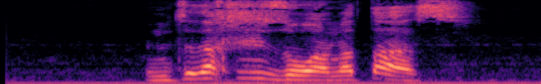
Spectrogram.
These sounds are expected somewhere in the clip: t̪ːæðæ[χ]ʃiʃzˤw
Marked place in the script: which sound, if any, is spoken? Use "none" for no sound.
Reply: χ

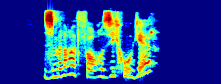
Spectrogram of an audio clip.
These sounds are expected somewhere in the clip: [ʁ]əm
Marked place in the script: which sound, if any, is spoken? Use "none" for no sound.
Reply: z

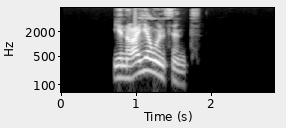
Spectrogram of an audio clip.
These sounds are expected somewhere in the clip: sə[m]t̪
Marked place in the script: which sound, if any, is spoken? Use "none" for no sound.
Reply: n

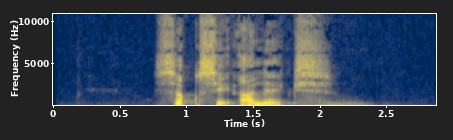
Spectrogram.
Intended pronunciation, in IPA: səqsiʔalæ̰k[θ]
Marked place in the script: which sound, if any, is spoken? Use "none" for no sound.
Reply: s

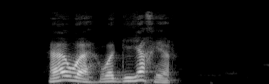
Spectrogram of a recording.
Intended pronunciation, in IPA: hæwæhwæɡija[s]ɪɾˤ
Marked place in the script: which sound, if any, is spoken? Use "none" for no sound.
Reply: χ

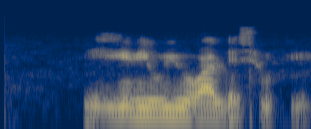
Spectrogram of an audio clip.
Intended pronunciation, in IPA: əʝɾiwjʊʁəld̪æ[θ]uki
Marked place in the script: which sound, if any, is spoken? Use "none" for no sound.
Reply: s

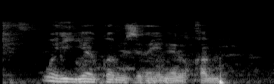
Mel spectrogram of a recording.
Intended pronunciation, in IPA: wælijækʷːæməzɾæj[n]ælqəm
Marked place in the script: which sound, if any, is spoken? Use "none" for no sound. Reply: n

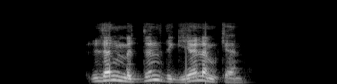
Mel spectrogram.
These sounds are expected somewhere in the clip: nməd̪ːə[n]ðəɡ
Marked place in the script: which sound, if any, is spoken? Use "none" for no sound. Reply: n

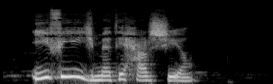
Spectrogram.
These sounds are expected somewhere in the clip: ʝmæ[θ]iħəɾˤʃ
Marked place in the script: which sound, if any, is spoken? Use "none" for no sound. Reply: θ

